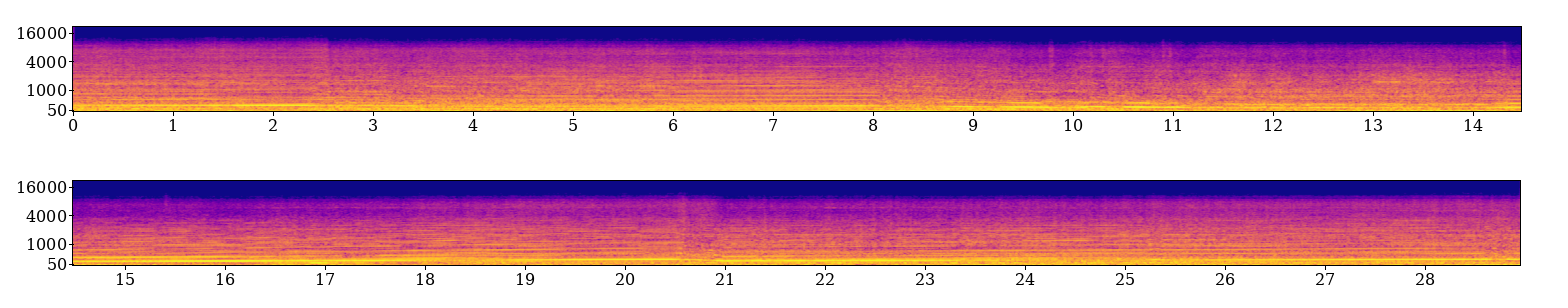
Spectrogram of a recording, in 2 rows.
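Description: Honda Civic's B-series VTEC four-cylinder race engine heard from inside the cabin, pulling at high revs. The revs fall for two or three seconds about eight seconds in, climb slowly for about ten seconds, drop sharply once at a gearchange about 21 seconds in, then rise again.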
